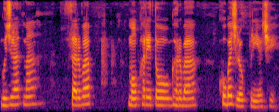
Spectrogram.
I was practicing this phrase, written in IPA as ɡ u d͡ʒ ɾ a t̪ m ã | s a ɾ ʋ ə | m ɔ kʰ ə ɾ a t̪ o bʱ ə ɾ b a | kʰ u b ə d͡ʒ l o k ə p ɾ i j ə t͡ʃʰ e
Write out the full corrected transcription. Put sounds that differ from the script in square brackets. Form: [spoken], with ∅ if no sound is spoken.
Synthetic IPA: ɡ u d͡ʒ ɾ a t̪ m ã | s [ə] ɾ ʋ ə | m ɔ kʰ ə ɾ [e] t̪ o [ɡʱ] ə ɾ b a | kʰ u b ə d͡ʒ l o k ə p ɾ i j ə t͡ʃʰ e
